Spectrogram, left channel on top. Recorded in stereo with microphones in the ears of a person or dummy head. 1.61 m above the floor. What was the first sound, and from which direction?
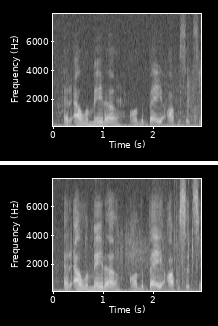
A woman speaking, 45° right (ahead or behind).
